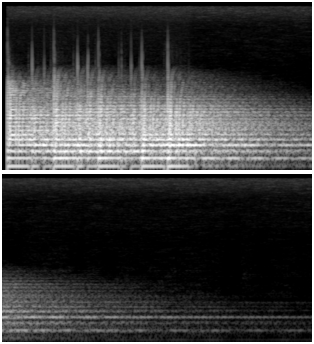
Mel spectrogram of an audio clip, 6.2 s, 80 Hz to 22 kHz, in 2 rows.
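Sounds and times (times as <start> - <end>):
short staccato spring reverb tank sound: 0.1 - 4.8.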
